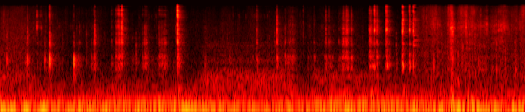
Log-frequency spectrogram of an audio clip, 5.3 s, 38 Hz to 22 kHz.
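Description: A metal dental pick scratches and scrapes along the shell seam and grip of a dirty white plastic PS4 controller, a hollow, hand-sized shell held in a gloved hand during a deep clean. The result is a quick series of sharp, bright ticks and scraping clicks over a steady low hum.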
